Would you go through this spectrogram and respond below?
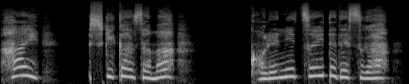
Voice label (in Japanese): TIP JP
